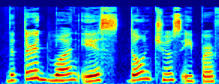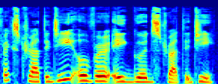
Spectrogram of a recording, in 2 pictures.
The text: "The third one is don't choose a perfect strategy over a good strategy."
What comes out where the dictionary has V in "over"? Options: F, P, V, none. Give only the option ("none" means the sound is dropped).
V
